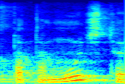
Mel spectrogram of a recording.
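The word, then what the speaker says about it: потому что: way i'm pronouncing it i'm pronouncing almost together because it is a sense of because of so in one word like one word meaning but written in two different words so if you pronounce patamuchta you want to say because of you pronounce it together you're idiot i'm telling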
